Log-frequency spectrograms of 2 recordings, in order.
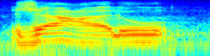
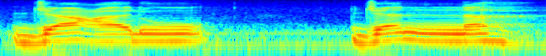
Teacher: أول هذه الأخطاء كما ذكرت لكم منذ قليل هو أن ننطق الجيم رخوة، ننطق الجيم كالجيم في العامية، يعني نقول مثلا جعلوا، ونقول مثلا وجنة، لا، الصواب أن نقول جعلوا جنة، هكذا ننطق الجيم شديدة لأن الجيم من حروف الشدة ينحبس الصوت عند النطق بها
